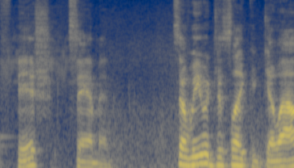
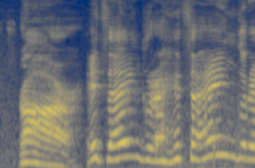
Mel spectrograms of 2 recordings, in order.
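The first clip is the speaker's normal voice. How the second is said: stretched-out, very high nature-host voice; 13 semitones higher, 4 dB louder than usual. Doing a comedian's impression of another person, reacting to a stingray: Gabriel Iglesias doing Steve Irwin. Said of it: "I'm doing an impression of Gabriel Iglesias doing an impression of Steve Irwin".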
